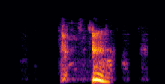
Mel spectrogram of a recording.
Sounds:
Throat clearing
